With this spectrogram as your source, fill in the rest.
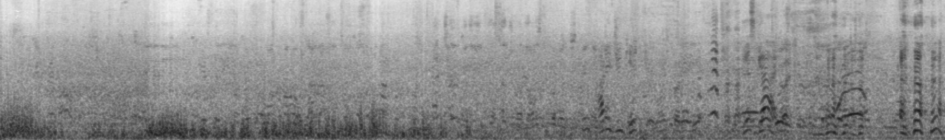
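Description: A crowd of adults chatters outdoors nearby.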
